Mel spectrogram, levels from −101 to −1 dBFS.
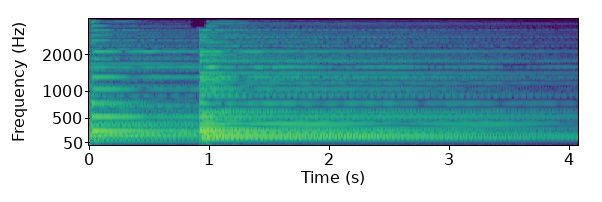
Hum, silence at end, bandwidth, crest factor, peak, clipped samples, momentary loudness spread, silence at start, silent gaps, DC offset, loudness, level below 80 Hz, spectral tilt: none; 0 s; 4 kHz; 18 dB; -10 dBFS; under 0.1%; 16 LU; 0 s; none; under 0.1%; -28 LUFS; -62 dBFS; -11.5 dB/octave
